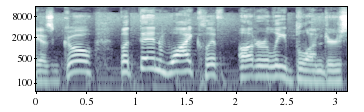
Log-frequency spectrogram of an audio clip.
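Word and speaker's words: 五: 5 is said correctly as go, but then Wycliffe utterly blunders 6, which is pronounced roku, by saying no-go, which, as far as I can tell, is not even a word.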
